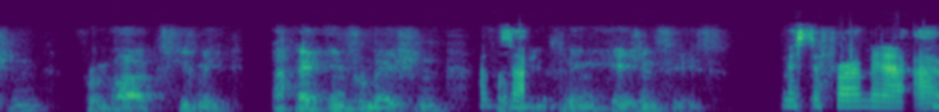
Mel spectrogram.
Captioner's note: laughter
